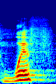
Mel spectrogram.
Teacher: F for theta, which is the voiceless TH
